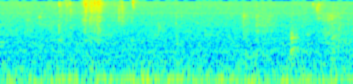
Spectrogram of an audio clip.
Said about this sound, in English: No, it's all right, we've put some more toast in the toaster. That's the noise you can hear.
